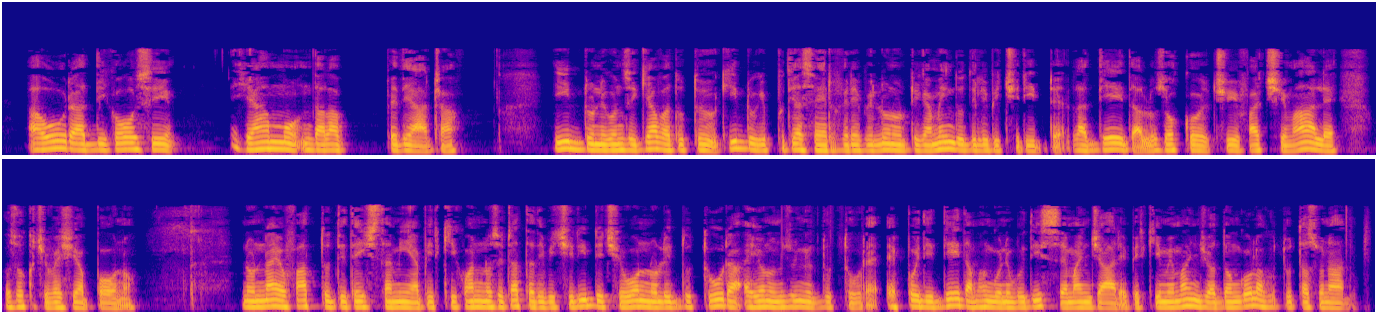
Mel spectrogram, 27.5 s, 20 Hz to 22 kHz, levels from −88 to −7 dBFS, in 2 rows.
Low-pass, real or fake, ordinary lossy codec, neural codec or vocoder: 7.2 kHz; real; MP3, 32 kbps; none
